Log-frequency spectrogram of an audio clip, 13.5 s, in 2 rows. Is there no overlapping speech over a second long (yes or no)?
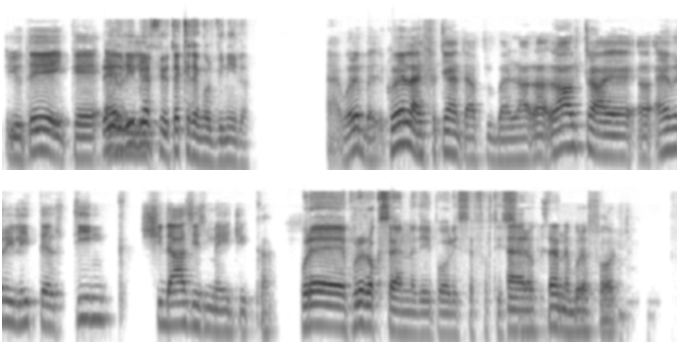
yes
